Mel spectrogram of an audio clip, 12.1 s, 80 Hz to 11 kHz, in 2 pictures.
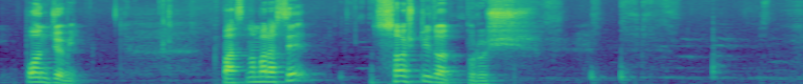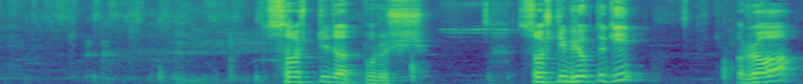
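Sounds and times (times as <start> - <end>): marker squeaking on whiteboard: 2.3 - 11.7
marker tapping: 2.4 - 11.7.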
